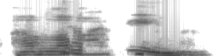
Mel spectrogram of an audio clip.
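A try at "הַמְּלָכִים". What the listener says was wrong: Okay, the only thing you got wrong was the vowel under the lamed.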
